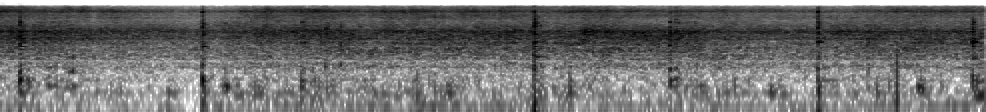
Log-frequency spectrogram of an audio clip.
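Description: Spice paste sautéing in a pan, a loud, constant hissing sizzle with a few sharp spoon taps spaced through it.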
